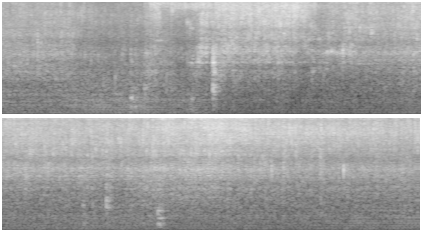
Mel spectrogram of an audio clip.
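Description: Salmon fillets fry in a pan over gas, giving a loud, close, continuous hissing sizzle with a few brief knocks as the pieces are shifted onto their sides.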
